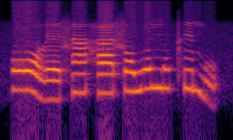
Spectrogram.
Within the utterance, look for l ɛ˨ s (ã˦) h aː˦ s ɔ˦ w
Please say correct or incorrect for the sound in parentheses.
correct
